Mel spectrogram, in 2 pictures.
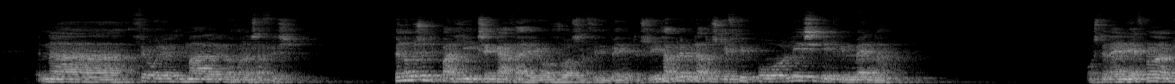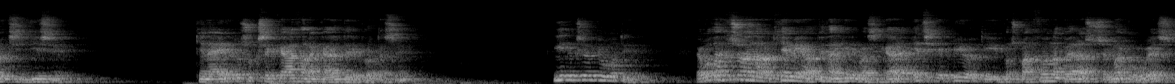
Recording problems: off-mic speech; far
room echo; noticeable; dies away in 0.9 s

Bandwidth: 14.5 kHz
